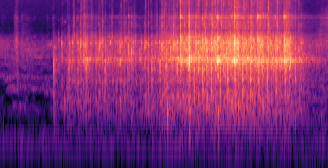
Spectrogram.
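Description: A sewing machine stitches a homemade foam cover, starting abruptly after a quiet moment and running in a steady close whirring buzz for a few seconds before slowing to a stop.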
